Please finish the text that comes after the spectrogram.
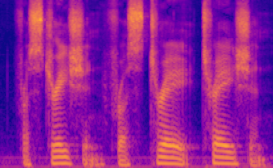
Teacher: so the stress seems to be on that a sound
